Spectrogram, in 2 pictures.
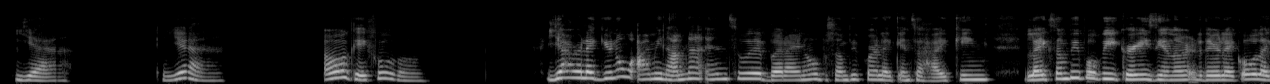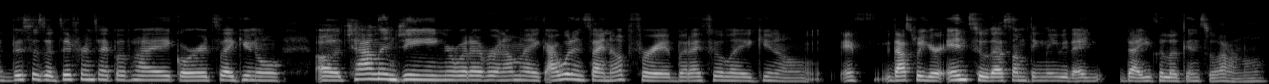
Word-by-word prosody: Yeah. 180 -4 -4 0.9
Yeah. 195 -5 -3 1.0
Oh 290 +6 +3
okay, 225 -8 +1
full. 195 - -5 1.2
Yeah. 295 +8 +3
We're 305 0 +5
like, 285 -5 +4
you 285 +1 +1
know 345 0 -2
I 235 - -1
mean, 255 -2 +2
I'm 210 +3 +1
not 265 0 -1
into 255 +3 -2
it, 260 -5 +3
but 200 0 +3
I 200 0 -1
know 230 +3 -2
but 220 -2 -10
some 205 0 -2
people 225 0 -4
are, 215 - -1
like, 195 -2 -2
into 195 +1 -4
hiking. 220 +7 -1 0.3
Like, 210 +2 +4
some 260 +2 +3
people 295 -1 +3
be 255 -2 +3
crazy 225 -2 +3
and 205 0 -1
they're 210 0 -1
they're 205 0 +2
like, 200 -2 +1
"Oh, 235 - +3
like, 205 -7 +2
this 215 +3 0
is 225 -3 0
a 205 - +3
different 225 +3 0
type 215 -1 -4
of 205 -1 -3
hike, 200 -1 -1
or 180 0 +3
it's," 185 0 -3
like, 195 -2 +2
you 205 - 0
know, 180 -2 -2 0.3
uh, 190 -1 +2
"challenging," 220 -1 +3
or 205 0 -1
whatever. 200 0 +1
And 195 -1 -3
I'm 200 +1 -4
like, 185 -3 -3
"I 190 - +1
wouldn't 225 -2 +2
sign 190 -2 0
up 215 +3 -5
for 185 -5 -1
it." 165 -1 +1
But 175 0 -4
I 175 0 -2
feel 190 +2 -5
like, 170 -3 -4
you 185 - -5
know, 150 -1 -11 0.3
if 180 0 -5 0.2
that's 190 -2 +2
what 200 -2 +2
you're 180 -1 +3
into, 205 -1 +3
that's 175 0 +2
something 180 -1 -5
maybe 175 -1 -4
that 155 +1 -2
you 160 - -14 0.2
that 165 -2 -1
you 170 - -4
could 175 +1 -3
look 160 -1 -3
into. 160 -2 -8
I 160 +1 -5
don't 135 -2 -11
know. 145 +1 -15
200 Hz, 205 wpm, -25 LUFS, 180-225 Hz, 1.2 s, We're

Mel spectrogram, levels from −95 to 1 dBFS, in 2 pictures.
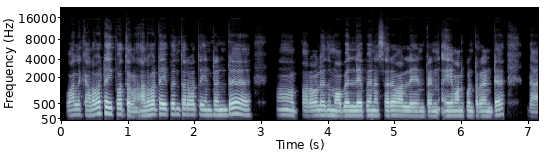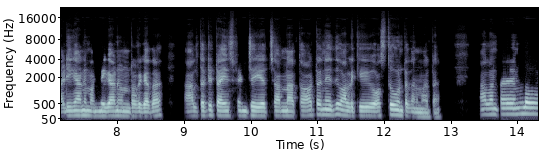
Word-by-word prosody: వాళ్ళకి 150 -1 -3
అలవాటు 185 +5 +3
అయిపోతాం. 165 -8 0
అలవాటు 155 +4 +2
అయిపోయిన 165 0 -1
తర్వాత 155 -1 -1
ఏంటంటే 145 +4 +1 0.7
ఆహ్, 145 -2 -2
పర్వాలేదు. 140 +2 0
మొబైల్ 135 +1 +3
లేకపోయినా 135 0 +2
సరే 135 0 +3
వాళ్ళేంటన్ 130 -1 0 0.2
ఏమనుకుంటారంటే, 130 0 -1 0.5
డాడీ 115 +3 -2
గానీ, 135 0 +2
మమ్మీ 125 0 -1
గాని 125 0 +1
ఉండారు 120 0 -2
గదా! 125 +3 0 0.5
ఆళ్ళతోటి 125 +3 -2
టైం 130 0 +4
స్పెండ్ 130 -2 -4
చేయొచ్చు 125 0 +1
అన్న 130 0 -2 0.2
థాట్ 140 +3 -2
అనేది 155 +1 0
వాళ్ళకి 130 -1 0 0.2
వస్తూ 130 +4 -1
ఉంటాదనమాట. 110 -6 -5 0.8
అలాంటి 160 0 -3
టైంలో 175 +2 +3
135 Hz, 135 wpm, -23 LUFS, 125-150 Hz, 0.8 s, టైం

